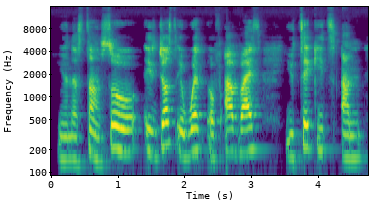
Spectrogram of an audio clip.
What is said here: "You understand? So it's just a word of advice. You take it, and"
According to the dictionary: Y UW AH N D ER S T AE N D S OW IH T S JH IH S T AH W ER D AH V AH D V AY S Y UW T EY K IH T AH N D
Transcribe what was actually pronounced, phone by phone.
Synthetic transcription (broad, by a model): Y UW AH N D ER S T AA N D S OW IH T S JH IH S T AH W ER AH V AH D V AY S Y UW T EY K IH T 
